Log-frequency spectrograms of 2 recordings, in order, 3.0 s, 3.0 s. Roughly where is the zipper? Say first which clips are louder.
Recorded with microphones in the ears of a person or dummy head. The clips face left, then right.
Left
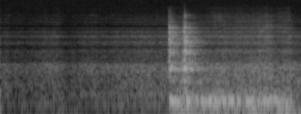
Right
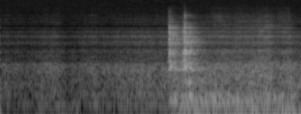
Left 4 dB; left.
